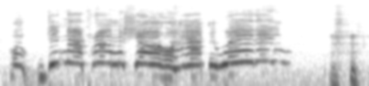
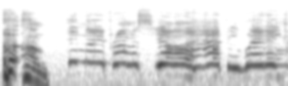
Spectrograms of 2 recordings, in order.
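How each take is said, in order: First: It is said in a twangy accent. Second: It is said without a twangy accent.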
